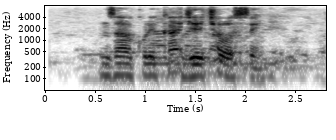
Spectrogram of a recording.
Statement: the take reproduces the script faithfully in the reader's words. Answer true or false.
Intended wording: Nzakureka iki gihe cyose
false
